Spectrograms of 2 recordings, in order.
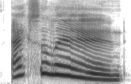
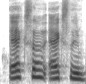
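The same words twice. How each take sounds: First: Slow, high, loud stretched "Excellent"; a long sung-out "Excellent" of delight; drawn-out praise. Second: Said in the usual way. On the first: Real, not acted. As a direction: savour each syllable of "Excellent". Praising viewer, word repeated.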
